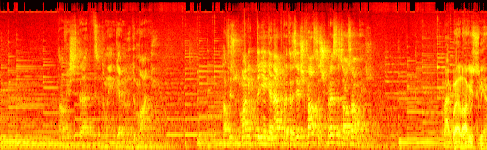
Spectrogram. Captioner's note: speaking portuguese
